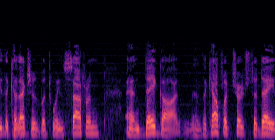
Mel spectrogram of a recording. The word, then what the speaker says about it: Dagon: The Catholic Church, when you see the Pope, he represents the worship of Dagon. It's spelled D-A-G-O-N, Dagon.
